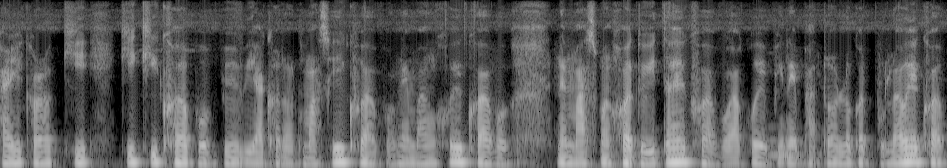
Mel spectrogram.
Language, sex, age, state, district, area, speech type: Assamese, male, 30-45, Assam, Nagaon, rural, spontaneous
